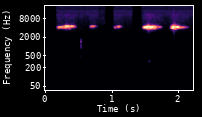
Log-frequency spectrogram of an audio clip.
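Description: Faint, short high chirps of a cricket, repeated irregularly, with the sound cutting in and out abruptly between them.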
